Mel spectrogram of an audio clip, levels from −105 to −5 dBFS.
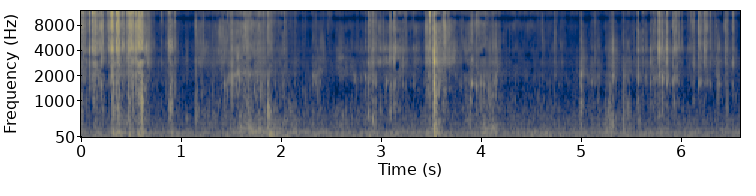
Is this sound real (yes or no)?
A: no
